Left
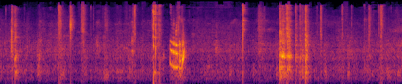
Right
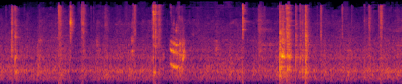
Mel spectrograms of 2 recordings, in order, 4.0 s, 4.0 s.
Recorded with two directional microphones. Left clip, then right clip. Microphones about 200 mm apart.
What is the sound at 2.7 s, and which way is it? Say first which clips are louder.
Keys jangling: even; centre (ahead or behind).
